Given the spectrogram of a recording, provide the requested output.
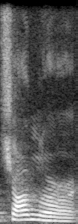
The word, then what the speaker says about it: genre: 그럼 이제 한 호흡 떼고 주어가 나오겠거니 생각했는데 또 genre, 이게 장르가 한국말로 장르인데 영어에서는 뭐 genre 이렇게 발음한대.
